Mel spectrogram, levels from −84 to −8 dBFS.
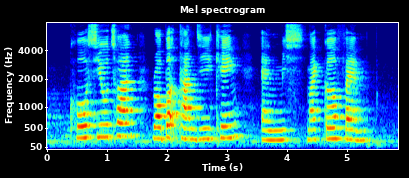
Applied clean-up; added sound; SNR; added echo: none; none; none; none.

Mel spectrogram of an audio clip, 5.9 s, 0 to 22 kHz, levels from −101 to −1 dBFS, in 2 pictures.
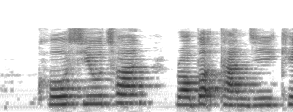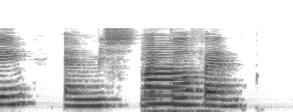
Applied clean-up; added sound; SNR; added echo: classical method spectral subtraction.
